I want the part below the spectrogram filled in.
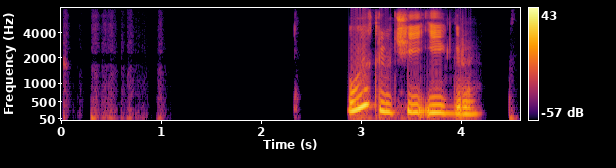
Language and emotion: Russian, neutral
